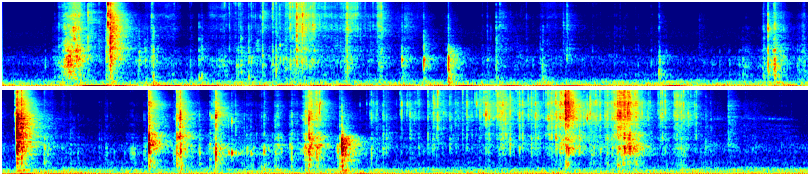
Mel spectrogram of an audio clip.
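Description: Hockey card pack wrappers being torn open and crinkled by hand, with irregular crackles and short rips throughout.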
